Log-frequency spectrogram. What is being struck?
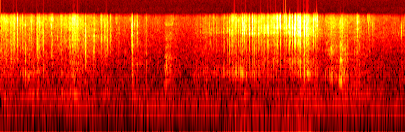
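Bar of soap.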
